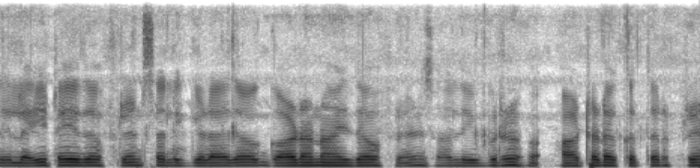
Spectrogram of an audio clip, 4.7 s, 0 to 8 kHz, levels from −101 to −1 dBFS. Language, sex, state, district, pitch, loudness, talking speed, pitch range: Kannada, male, Karnataka, Raichur, 140 Hz, -18 LUFS, 190 wpm, 135-140 Hz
